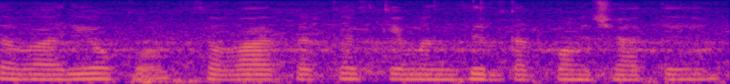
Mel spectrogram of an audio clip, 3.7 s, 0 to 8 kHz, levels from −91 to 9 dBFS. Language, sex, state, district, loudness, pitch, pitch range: Hindi, female, Uttar Pradesh, Jalaun, -30 LUFS, 180 Hz, 175-185 Hz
